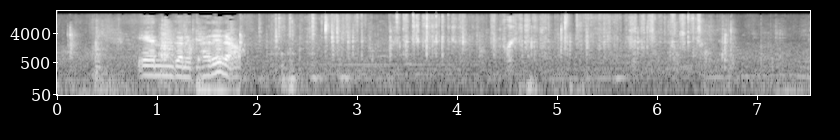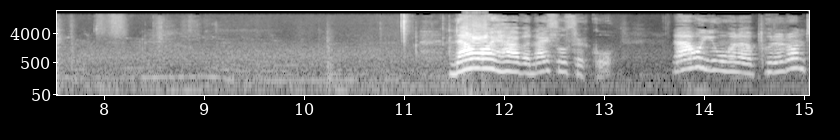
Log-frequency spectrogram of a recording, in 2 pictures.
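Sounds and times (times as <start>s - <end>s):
paper rustling: 0.5s - 9.0s
scissors snipping paper: 1.9s - 7.3s.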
